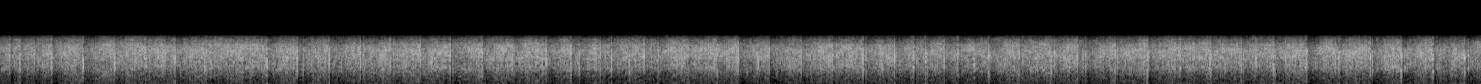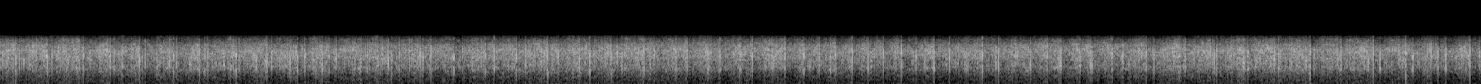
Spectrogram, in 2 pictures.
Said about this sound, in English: Could we have the track team please come up here so that we can give them a round of applause?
